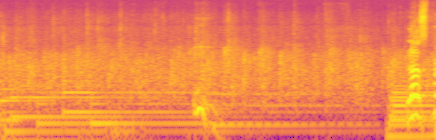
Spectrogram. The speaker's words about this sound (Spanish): Todo central dice amén y amén. Le podemos dar un aplauso a nuestro Dios.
